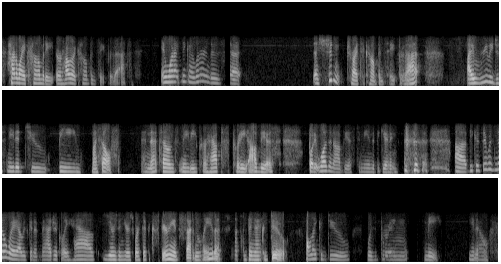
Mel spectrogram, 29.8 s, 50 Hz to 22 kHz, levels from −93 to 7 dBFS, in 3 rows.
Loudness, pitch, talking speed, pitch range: -29 LUFS, 185 Hz, 165 wpm, 175-210 Hz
